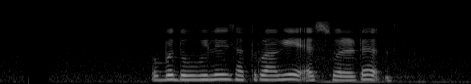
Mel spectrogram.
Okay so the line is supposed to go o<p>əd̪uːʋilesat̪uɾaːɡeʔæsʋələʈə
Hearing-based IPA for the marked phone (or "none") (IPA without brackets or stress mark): b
